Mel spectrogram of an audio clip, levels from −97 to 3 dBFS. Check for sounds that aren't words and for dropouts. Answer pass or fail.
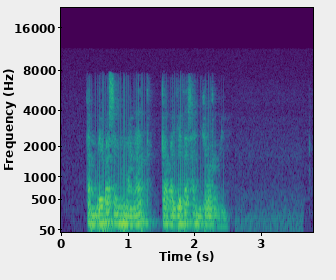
pass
